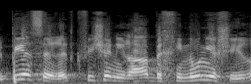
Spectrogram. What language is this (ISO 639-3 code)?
heb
